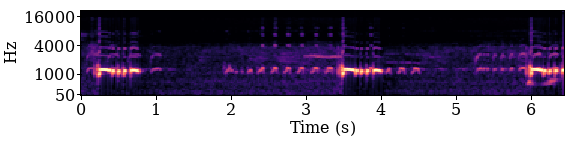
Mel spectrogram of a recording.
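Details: Eager local zebra dove singing to coax other doves into song: three loud phrases of rapid, stuttering coos about every three seconds, with a series of softer, evenly spaced coos from other doves between them.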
